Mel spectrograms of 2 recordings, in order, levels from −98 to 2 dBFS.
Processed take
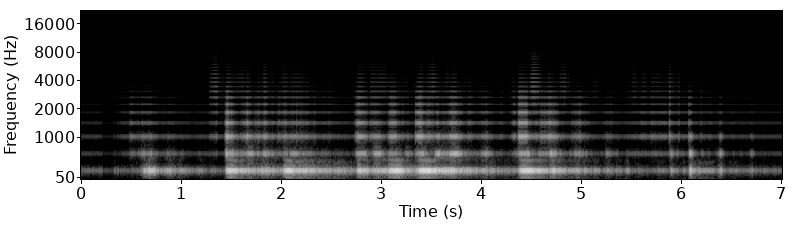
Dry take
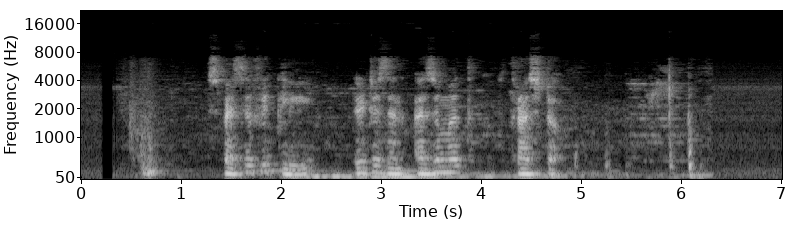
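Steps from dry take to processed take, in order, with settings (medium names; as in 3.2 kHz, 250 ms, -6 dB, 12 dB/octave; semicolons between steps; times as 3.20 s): backward echo that repeats 156 ms, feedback 48%, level -11 dB; vocoder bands 4, square 203 Hz; low-pass 1.2 kHz 12 dB/octave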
